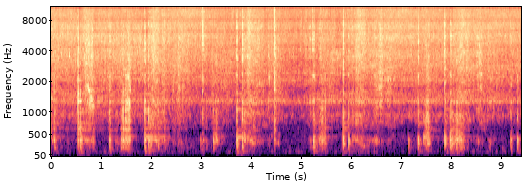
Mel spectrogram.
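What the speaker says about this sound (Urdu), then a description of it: "اب اس میں ہم دھنیا پاؤڈر ڈالیں گے اور اس کو 2 منٹ کے لیے پکائیں گے۔" Chicken karahi masala with tomatoes and coriander powder cooks in ghee in a pan, giving a continuous close sizzle broken by frequent sharp clinks and scrapes of a spoon being stirred.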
